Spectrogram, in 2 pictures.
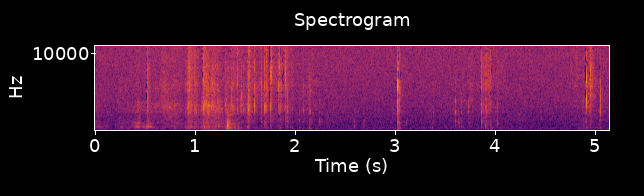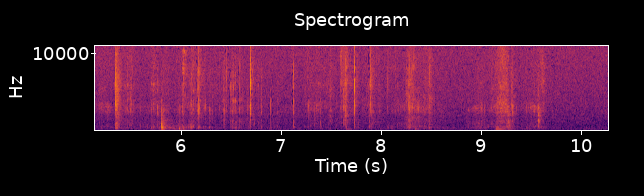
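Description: Hands rummaging through a pile of small novelty erasers: irregular light clicks and knocks with bits of rustling, two sharper knocks standing out about a second in and near the middle.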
